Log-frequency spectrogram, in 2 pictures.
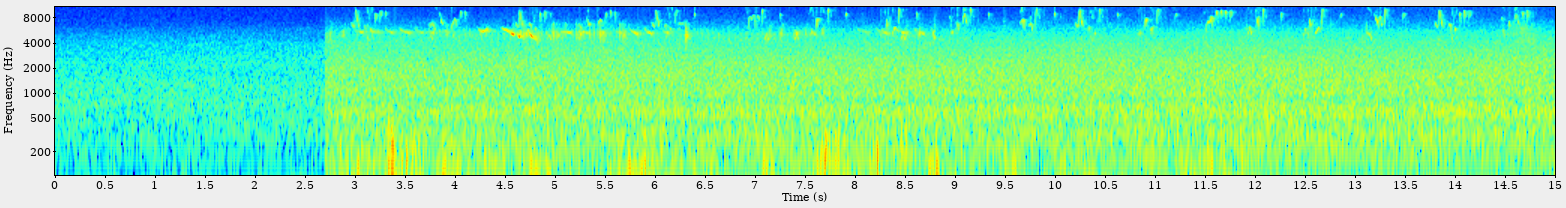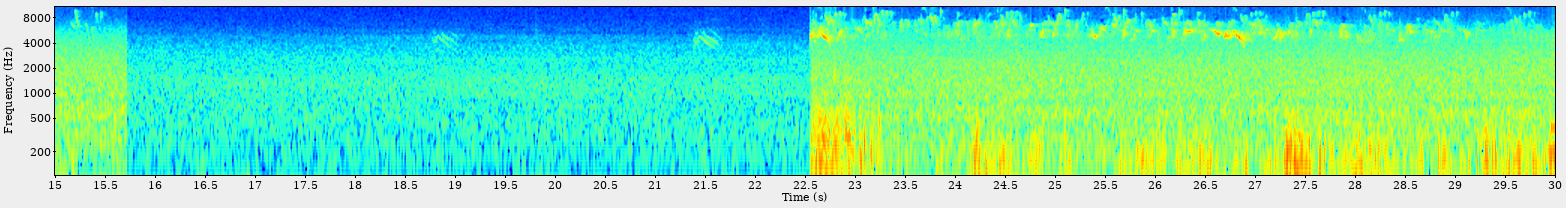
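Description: Outdoor ambience of wind rumbling on the microphone, with short high chirps over it. It switches abruptly between a low hiss and the louder wind and chirping: louder from about three seconds in until about sixteen, quiet again, then loud once more from about twenty-two seconds on.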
